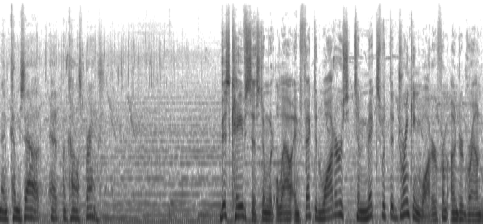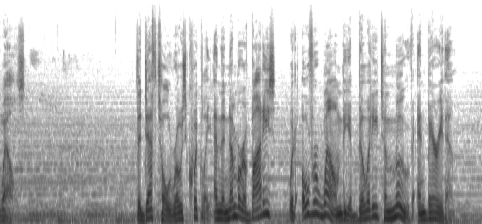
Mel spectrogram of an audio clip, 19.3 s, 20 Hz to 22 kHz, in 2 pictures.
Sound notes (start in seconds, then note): 2.7 birds chirping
